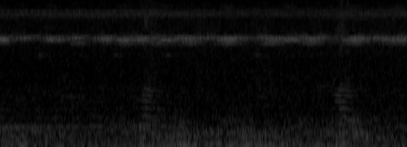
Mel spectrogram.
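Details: Cricket calling in the rain: a steady, unbroken high-pitched trill runs throughout, with a fainter second tone above it, over a constant low hiss of falling rain.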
